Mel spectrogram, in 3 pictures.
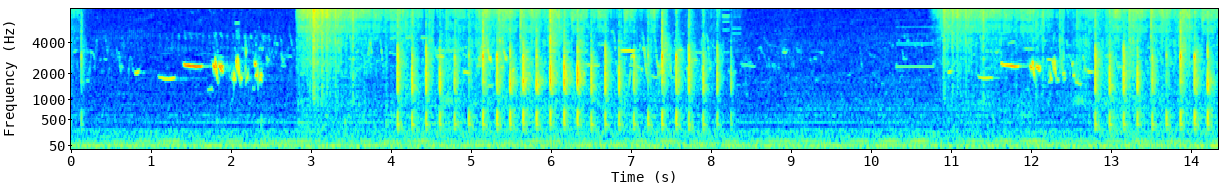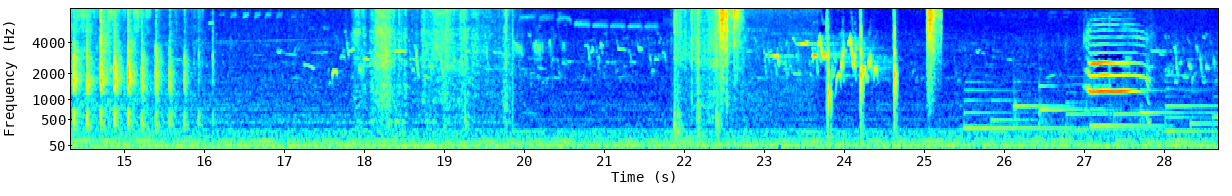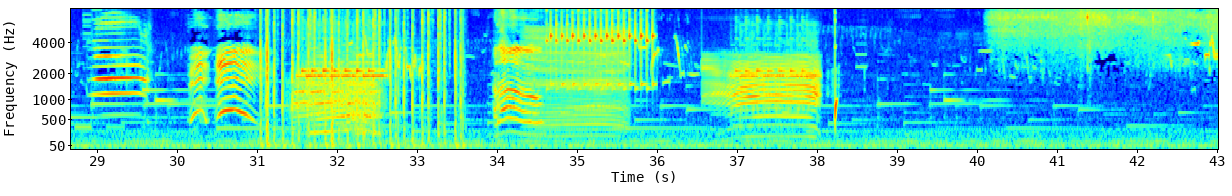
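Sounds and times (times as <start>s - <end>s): bird chirps: 0.0s - 2.8s, 3.6s - 21.9s, 22.7s - 28.9s, 31.4s - 36.6s, 38.1s - 43.0s
steady low hum: 0.0s - 27.0s
rapid even clicking: 4.0s - 8.4s, 12.7s - 16.1s, 31.0s - 33.7s.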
